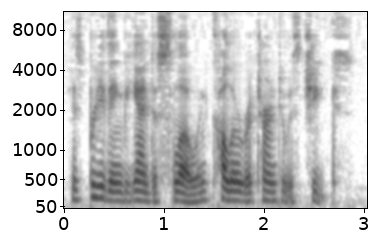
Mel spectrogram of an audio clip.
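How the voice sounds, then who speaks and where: A woman's voice: sits low, fairly even intonation, fairly quick, a little mellow. A woman reading her own novel as scripted audiobook narration.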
